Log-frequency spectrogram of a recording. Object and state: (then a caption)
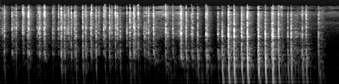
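Cardboard crisp tube tapped. Fingertips tap quickly and unevenly on the side wall of a tall, hollow green cardboard Pringles tube held upright. Each tap is a short, dry, hollow knock with a bright clicky edge. Around the three-second mark the taps grow louder with a deeper resonant thump, then they stop, leaving near silence.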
